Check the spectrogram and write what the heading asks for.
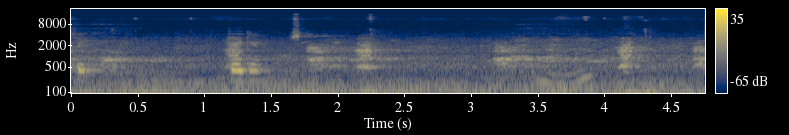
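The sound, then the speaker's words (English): A very young dog barks and yips in short, sharp bursts, about five of them at irregular intervals, over a steady low rumble of wind or handling noise, in an arena it has never been in before. “So very young dog, never been in arena before, so we'll just see how this goes with him.”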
